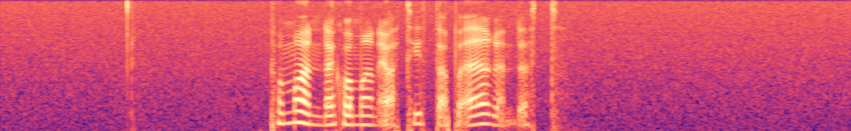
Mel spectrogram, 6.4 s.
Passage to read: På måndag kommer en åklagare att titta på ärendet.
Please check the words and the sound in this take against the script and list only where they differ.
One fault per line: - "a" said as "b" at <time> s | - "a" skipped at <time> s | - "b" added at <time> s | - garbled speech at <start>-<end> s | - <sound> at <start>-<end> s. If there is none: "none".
- "åklagare" skipped at 2.9 s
